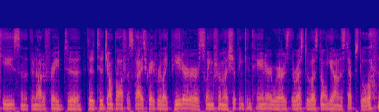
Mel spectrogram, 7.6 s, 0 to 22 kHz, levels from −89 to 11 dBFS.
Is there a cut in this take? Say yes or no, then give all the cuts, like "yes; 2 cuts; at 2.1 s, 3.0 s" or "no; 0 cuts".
yes; 2 cuts; at 1.7 s, 6.5 s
